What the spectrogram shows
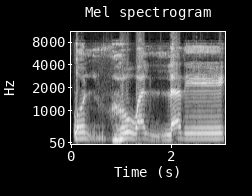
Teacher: ہا کو سینہ کی طرف سے ادا کریں گے، اس کا مخرج صحیح تبھی ادا ہوتا ہے جب ہم اس کو حلق کے نچلے والے حصے سے ادا کریں گے۔ هو الذی، واو کو جب بھی پڑھیں گے دونوں ہونٹ گول ہوں گے تب واو کا مخرج صحیح ادا ہوگا۔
